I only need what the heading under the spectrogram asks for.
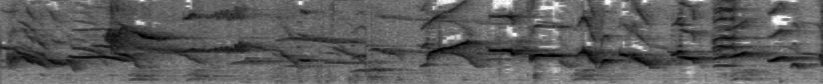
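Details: Wild-caught young Oriental magpie-robin singing to warm up at dawn: long sweeping whistles that rise and fall, a brief dip, then a brisk string of short sharp notes repeated rapidly.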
